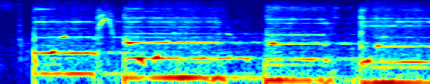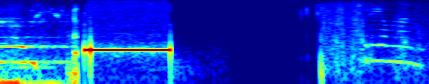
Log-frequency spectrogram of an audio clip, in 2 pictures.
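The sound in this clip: Telephone tones while a call is transferred: a few seconds of tonal electronic sounds on the line, then one steady beep of just under a second, a stretch of silence, and a voice answering.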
